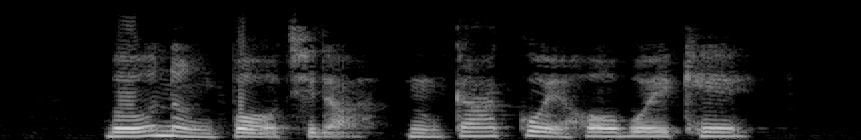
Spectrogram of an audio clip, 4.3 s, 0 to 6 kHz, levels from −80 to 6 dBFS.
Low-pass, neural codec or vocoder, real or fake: 5.4 kHz; none; real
